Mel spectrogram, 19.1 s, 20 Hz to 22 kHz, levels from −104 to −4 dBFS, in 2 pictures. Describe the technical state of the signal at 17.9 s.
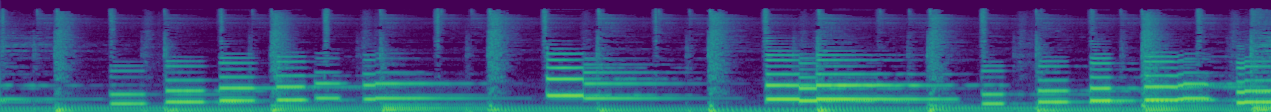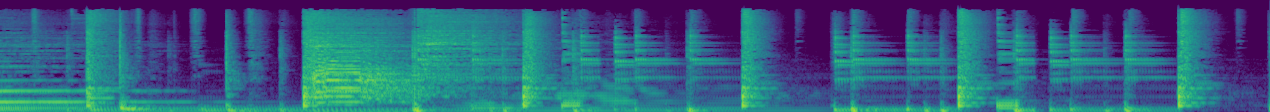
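At 17.9 s the sound falls inside a stretch, from 17.31 s to the end, that the noise suppressor cut, dropping it by up to about 11 dB. Sustained energy fades and tails truncate. On the waveform the envelope visibly sags, and on the spectrogram the held partials thin out while transients survive.

Beneath this, a speech-tuned noise suppressor applied to music or sounds is active throughout, treating steady content as noise. Gain swings of roughly 15 dB cause pumping, which appears on a spectrogram as flickering, patchy bands.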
